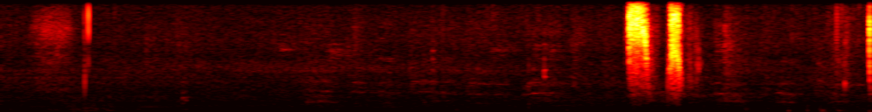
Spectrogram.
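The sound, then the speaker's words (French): Near-silence, then a sip from a drink: two quick slurping bursts, followed by a few faint clicks and small mouth or cup noises. “Parce que là, je vais prendre une gorgée, puis ça va avoir la fou, parce que personne ne va parler.”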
